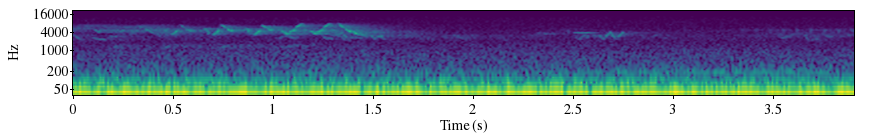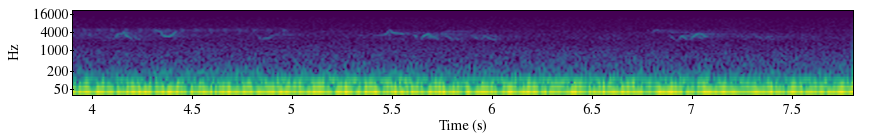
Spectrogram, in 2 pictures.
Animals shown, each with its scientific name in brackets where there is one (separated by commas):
Red-eyed Vireo (Vireo olivaceus), Chipping Sparrow (Spizella passerina), Chestnut-sided Warbler (Setophaga pensylvanica)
